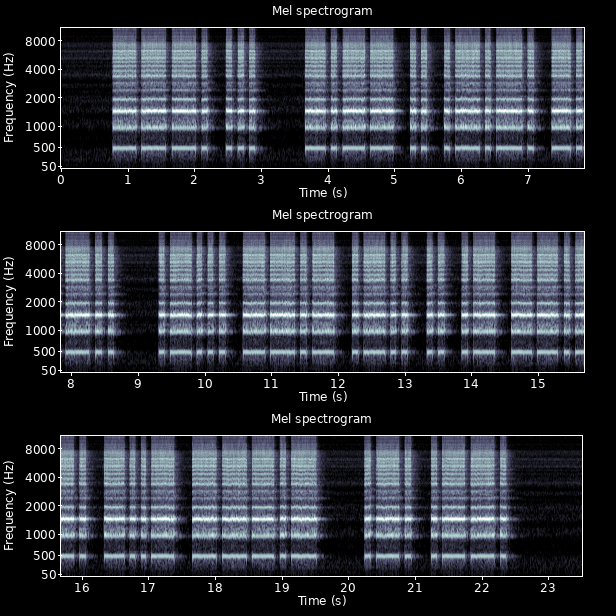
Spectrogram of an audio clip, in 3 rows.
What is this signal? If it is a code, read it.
Morse code (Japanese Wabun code), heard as a buzzer, hand-sent with a straight key, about 14 wpm, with room echo. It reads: ソラ ゲンキ オネガイシマス ナツ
